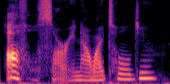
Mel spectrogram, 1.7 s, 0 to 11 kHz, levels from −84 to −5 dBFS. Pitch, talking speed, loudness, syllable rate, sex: 190 Hz, 210 wpm, -24 LUFS, 5.3 syllables/s, female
